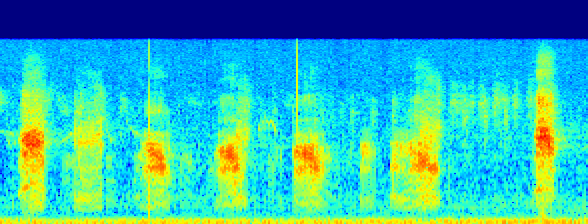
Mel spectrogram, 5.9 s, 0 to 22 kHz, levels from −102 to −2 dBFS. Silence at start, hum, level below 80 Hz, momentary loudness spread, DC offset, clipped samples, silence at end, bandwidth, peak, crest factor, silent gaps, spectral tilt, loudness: 0 s; none; -38 dBFS; 22 LU; 0.7%; under 0.1%; 0 s; 11 kHz; 0 dBFS; 24 dB; none; -1.5 dB/octave; -20 LUFS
